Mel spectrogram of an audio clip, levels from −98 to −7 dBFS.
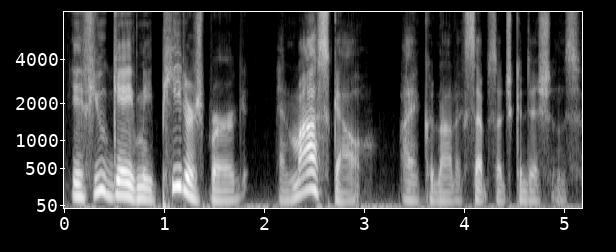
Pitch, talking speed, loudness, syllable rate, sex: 125 Hz, 150 wpm, -18 LUFS, 4.2 syllables/s, male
